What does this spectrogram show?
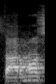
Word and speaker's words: Carnot: For Carnot's heat engine, Sati Carnot's heat engine, I am using the word Carnot's heat engine, I think T is silent. It's Carnot's heat engine.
